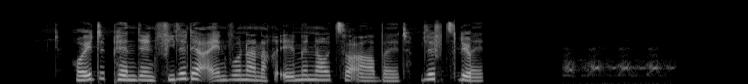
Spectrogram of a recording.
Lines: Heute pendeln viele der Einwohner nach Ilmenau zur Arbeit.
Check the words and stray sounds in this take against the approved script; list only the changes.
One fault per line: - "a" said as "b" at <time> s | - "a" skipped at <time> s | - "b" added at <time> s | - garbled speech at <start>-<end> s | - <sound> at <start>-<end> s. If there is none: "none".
- garbled speech at 4.2-4.8 s
- bark at 5.6-6.8 s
